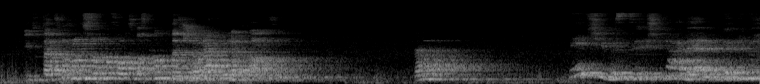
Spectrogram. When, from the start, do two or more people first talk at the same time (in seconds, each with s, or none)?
none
